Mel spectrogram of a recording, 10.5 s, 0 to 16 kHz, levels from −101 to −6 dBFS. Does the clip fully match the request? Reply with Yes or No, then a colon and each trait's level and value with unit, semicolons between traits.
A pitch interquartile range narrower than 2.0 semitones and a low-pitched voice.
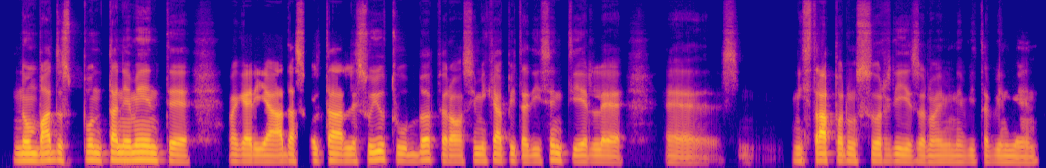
No: average, 2.7 semitones; low, 105 Hz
